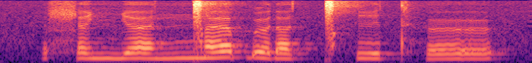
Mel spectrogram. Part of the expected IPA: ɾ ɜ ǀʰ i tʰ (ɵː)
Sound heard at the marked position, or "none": øː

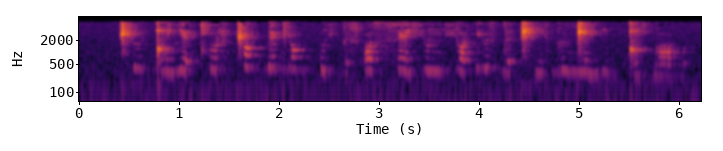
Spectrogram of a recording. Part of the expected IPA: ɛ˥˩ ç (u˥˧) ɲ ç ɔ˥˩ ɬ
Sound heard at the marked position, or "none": o˥˧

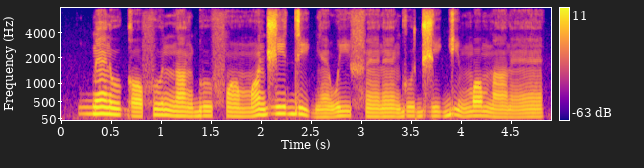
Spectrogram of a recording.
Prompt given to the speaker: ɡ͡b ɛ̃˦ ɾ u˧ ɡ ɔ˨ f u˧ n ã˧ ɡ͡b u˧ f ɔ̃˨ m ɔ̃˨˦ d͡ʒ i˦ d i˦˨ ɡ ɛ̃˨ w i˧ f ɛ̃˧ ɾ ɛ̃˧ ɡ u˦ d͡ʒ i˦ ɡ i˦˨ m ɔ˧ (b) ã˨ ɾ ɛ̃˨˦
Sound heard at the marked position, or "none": m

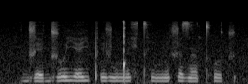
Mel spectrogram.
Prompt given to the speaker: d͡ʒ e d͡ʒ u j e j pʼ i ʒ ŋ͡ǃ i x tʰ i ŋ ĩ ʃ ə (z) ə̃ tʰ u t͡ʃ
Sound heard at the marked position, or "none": z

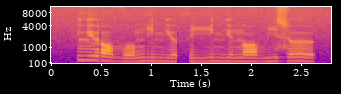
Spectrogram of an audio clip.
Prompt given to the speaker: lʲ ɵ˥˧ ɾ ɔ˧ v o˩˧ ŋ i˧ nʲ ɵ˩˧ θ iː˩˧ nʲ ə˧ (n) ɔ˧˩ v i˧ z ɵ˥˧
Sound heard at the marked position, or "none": n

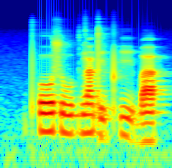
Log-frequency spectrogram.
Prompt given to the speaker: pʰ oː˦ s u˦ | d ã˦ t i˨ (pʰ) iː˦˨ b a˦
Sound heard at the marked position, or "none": pʰ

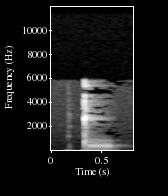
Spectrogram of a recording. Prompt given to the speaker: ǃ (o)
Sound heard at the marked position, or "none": o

